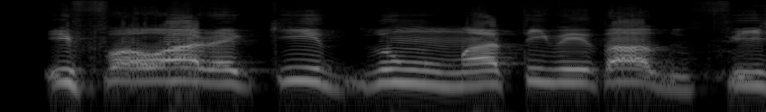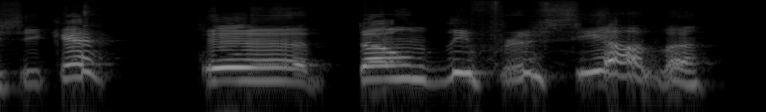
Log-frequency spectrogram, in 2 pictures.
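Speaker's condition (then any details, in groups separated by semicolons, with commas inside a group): Cerebral palsy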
